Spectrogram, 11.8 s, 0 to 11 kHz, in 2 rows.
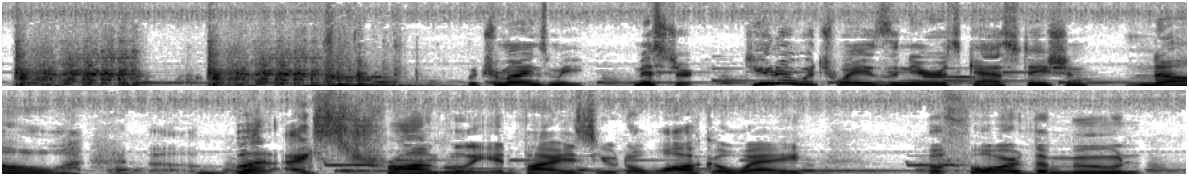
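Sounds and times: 
dead car engine cranking without starting: 0.0 - 2.7
speech: 2.4 - 11.8.

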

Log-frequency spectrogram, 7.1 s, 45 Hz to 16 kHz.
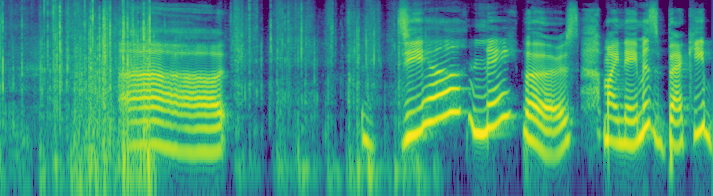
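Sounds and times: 
crumpled paper flyer crinkling as it is pulled open: 0.0 - 4.3
speech: 1.3 - 2.5, 3.6 - 7.1.

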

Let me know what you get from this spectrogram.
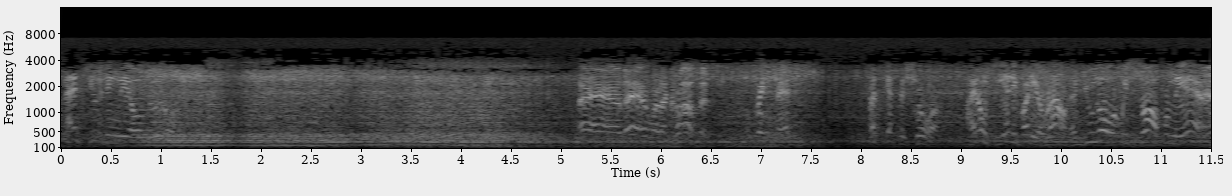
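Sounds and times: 
speech: 0.0 - 1.0, 7.0 - 7.6, 8.4 - 11.4
airplane engine droning while taxiing fast across a soft lake bed: 0.0 - 11.4.

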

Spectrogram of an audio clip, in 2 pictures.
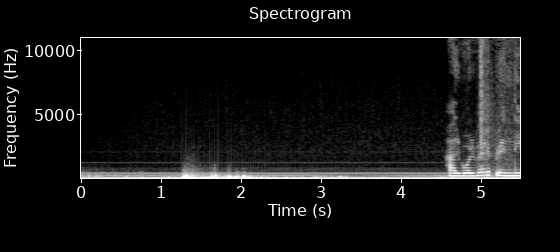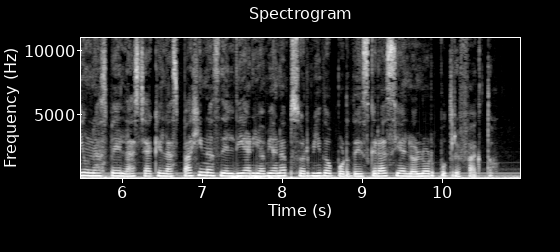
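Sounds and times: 
rain falling: 0.2 - 10.4
low rumbling roll of thunder: 1.2 - 8.9
speech: 4.6 - 10.7.

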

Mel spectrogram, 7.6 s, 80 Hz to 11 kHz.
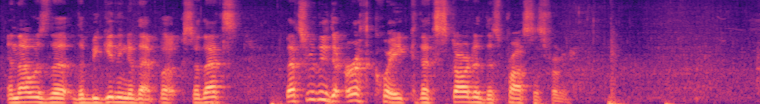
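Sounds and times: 
faint hiss: 0.0 - 7.5
speech: 0.1 - 6.2
water slapping against a small boat's hull: 2.0 - 3.7, 5.3 - 7.5.

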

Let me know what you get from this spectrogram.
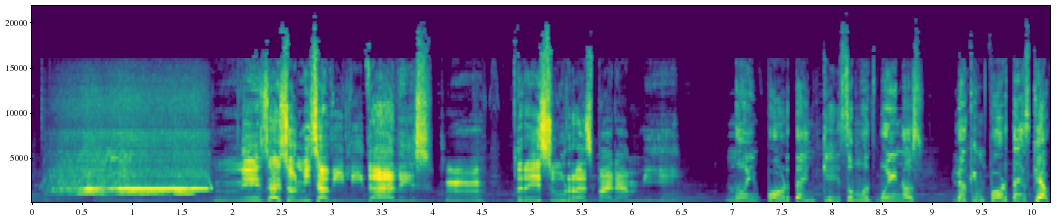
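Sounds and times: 
breathy hissing whistle through the teeth: 0.0 - 1.8
speech: 1.8 - 6.6, 7.4 - 10.1.

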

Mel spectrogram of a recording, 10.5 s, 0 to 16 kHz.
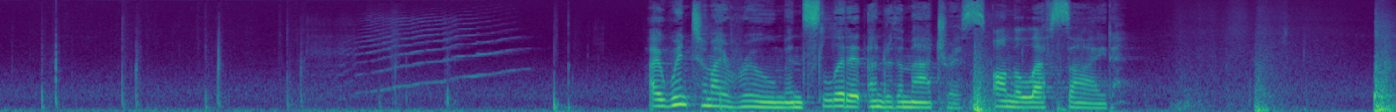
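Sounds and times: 
front door opening with a low knock: 2.2 - 4.4
speech: 4.9 - 8.5.

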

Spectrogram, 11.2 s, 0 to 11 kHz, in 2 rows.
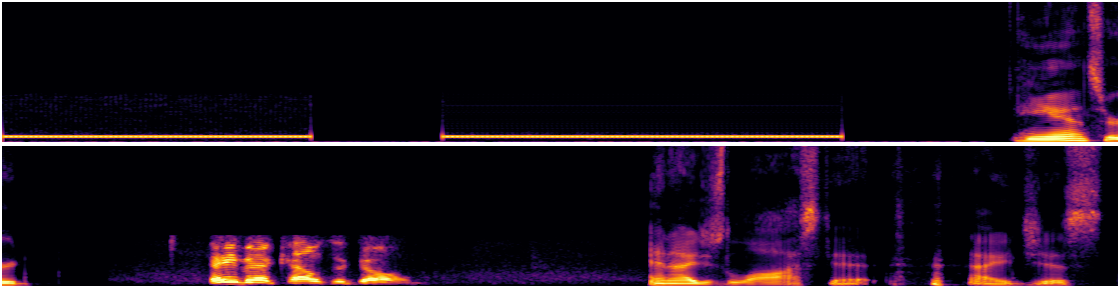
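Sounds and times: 
telephone dial tone after dialing a number: 0.0 - 1.6, 2.2 - 4.2
speech: 5.0 - 5.8, 6.6 - 7.7, 8.8 - 11.1.

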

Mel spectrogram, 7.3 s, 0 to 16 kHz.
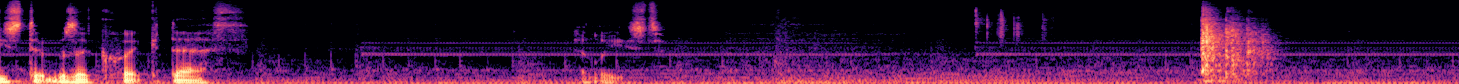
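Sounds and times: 
speech: 0.0 - 1.3, 3.0 - 3.4
dice rolled for a sanity check clattering across a table: 4.9 - 5.3, 6.0 - 6.4.

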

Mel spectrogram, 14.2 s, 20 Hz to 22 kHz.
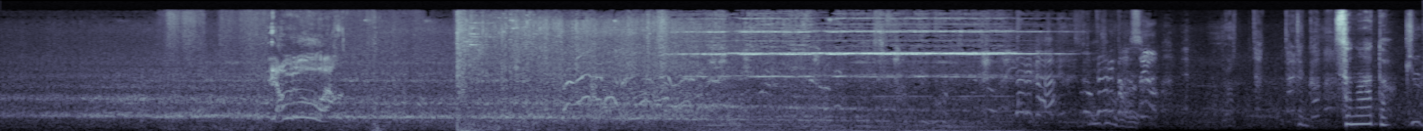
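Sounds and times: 
train passing through a station platform: 0.0 - 10.8
high metallic train wheel squeals: 6.4 - 10.9
speech: 13.4 - 14.2.

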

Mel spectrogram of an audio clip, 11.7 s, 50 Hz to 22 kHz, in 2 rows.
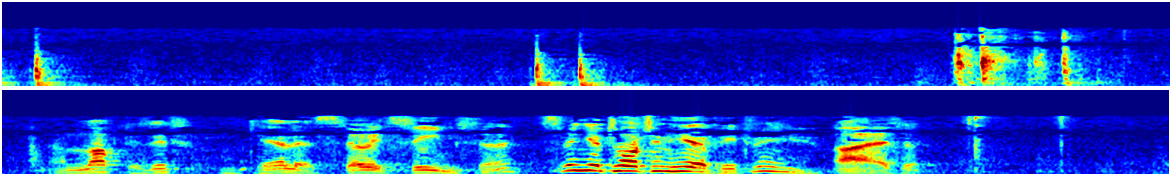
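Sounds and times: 
discreet soft knocking on a wooden cabin door: 2.6 - 3.3
speech: 6.2 - 10.6.

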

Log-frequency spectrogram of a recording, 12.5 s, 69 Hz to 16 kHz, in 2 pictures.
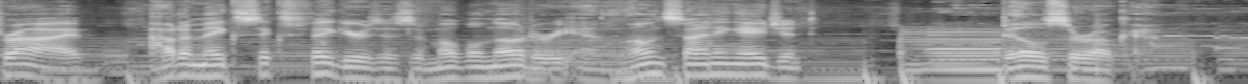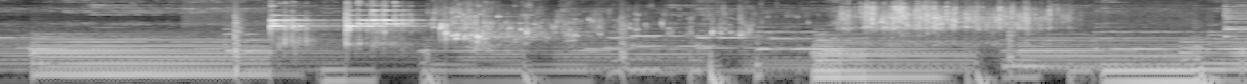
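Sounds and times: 
speech: 0.0 - 6.8
glasses clinking: 7.4 - 11.7
drink being poured: 7.6 - 11.8.

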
